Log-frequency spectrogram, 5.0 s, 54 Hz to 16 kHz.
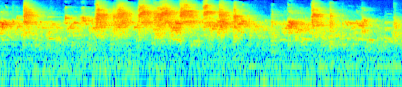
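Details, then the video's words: Parakeets chattering at about 2pm: rapid, squeaky chirps and grating squawks repeated several times a second in a thick, steady stream. "Parakeets chirping and singing their hearts out"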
